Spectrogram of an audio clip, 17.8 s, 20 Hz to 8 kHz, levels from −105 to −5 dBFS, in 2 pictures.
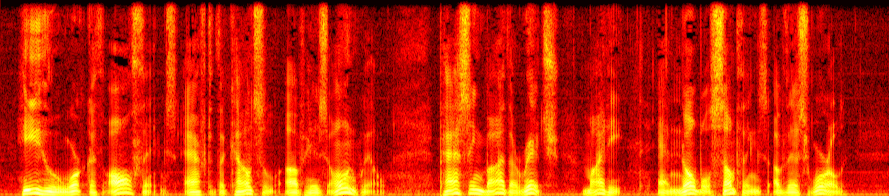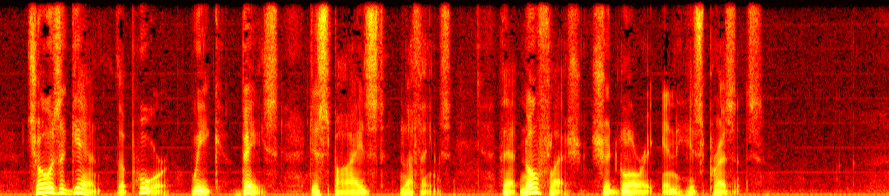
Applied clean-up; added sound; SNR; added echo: none; none; none; none.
